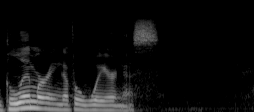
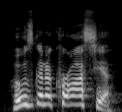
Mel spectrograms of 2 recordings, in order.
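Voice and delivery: father's gruff retort; 10 semitones higher, 8 dB louder than usual. Retold or imitated. Father's retort in childhood story.

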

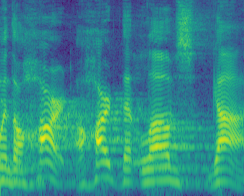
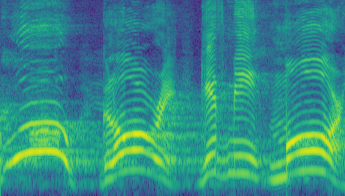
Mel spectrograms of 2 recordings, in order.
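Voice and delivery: joyful whoop; 6 semitones higher, much slower than usual. Retold or imitated. Boy tells the pastor he loves Bible class, whooping with joy. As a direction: burst out like a thrilled boy. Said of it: "He delighted in the law".

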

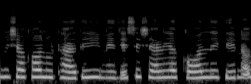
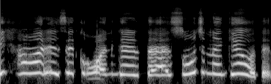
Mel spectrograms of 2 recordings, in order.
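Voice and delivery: exasperated whine; 7 semitones higher, 9 dB louder than usual. Retold or imitated. Girl protesting her crush's maybe, loud and exasperated. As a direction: complain in mock despair.

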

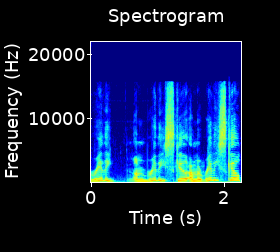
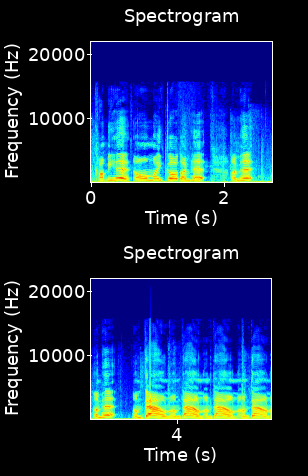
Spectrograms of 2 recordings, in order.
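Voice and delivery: panicked shouting; 2 semitones higher, 6 dB louder than usual. Real, not acted. Getting shot in the game.

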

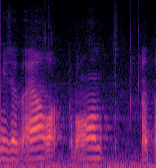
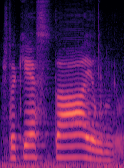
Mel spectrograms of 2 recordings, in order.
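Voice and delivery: normal talking voice

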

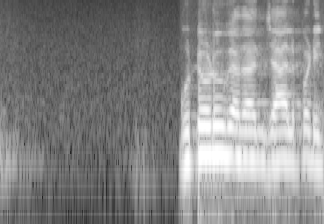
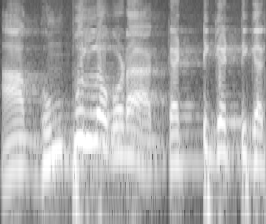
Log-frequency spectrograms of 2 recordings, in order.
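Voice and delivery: usual speaking voice

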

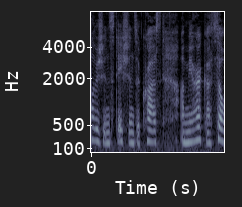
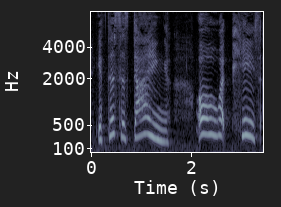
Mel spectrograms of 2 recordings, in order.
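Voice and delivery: awed peaceful sigh; 8 semitones higher, 4 dB louder, slower than usual. Retold or imitated. Retelling leaving her body in peace.

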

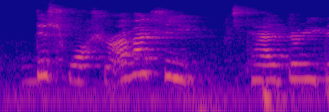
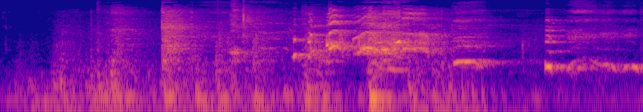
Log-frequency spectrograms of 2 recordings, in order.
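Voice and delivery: high burst of laughing; laughing hard; loud laughter; 14 semitones higher, 9 dB louder than usual. Real, not acted. Big laugh during bean game.

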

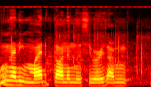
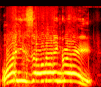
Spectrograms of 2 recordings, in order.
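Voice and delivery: high, loud shouted question; yelling back; 10 semitones higher, 7 dB louder than usual. Real, not acted. Player answering an angry friend, yelling back.

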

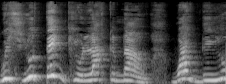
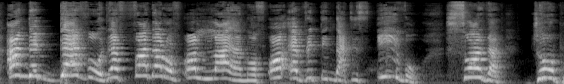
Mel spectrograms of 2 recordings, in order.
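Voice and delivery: high, loud denunciation from the pulpit; ringing, raised sermon voice; fiery preaching; 6 semitones higher, 4 dB louder than usual. Real, not acted. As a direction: launch in hard, preacher at full force. Preaches at full force.

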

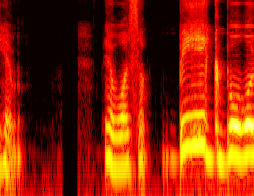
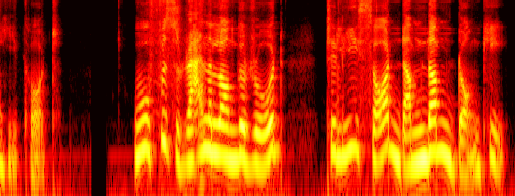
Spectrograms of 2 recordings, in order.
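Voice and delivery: usual speaking voice

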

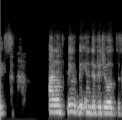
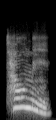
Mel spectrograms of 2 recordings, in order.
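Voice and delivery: pleading plea; 8 semitones higher, 5 dB louder than usual. Acted. Pleading to be told directly.

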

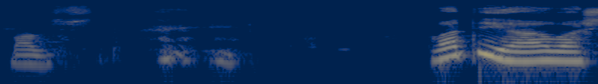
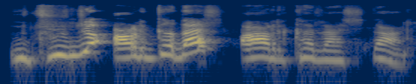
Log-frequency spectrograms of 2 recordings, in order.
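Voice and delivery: louder excited repeat; 9 dB louder than usual. Real, not acted.

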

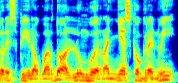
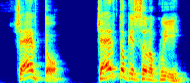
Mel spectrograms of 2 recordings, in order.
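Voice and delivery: understated bellow, higher pitch; 9 semitones higher, slower than usual. A narrator's reading. Baldini to Grenouille about the aromas, mildly bellowing. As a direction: roar back impatiently, held in. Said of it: "muggì Baldini".

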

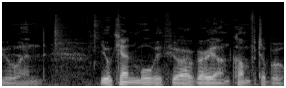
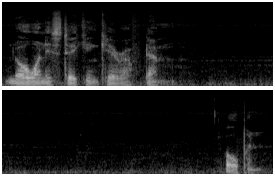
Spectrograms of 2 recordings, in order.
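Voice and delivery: guided meditation; 4 dB quieter than usual. Acted. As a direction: ease them into stillness, one phrase at a time. Teacher leads silent meditation.

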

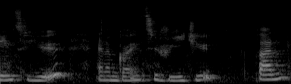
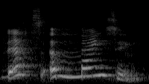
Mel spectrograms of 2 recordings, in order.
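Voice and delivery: higher, slow amazed cry; drawn-out amazement, higher; 9 semitones higher, slower than usual. A narrator's reading. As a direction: marvel at the win. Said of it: "cries Miss Rabbit".

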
